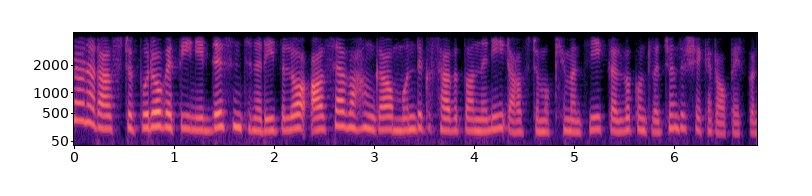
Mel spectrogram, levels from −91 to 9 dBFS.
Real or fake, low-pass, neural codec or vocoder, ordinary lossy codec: fake; 3.6 kHz; codec, 16 kHz, 0.3 kbps, FocalCodec; none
